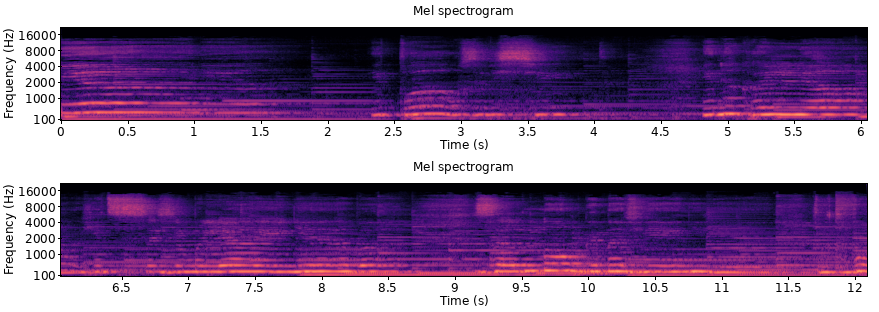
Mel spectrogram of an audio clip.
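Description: A woman singing to a strummed twelve-string acoustic guitar. A held note fades over the first couple of seconds and the music drops low around four seconds in, then voice and guitar come back in full.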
